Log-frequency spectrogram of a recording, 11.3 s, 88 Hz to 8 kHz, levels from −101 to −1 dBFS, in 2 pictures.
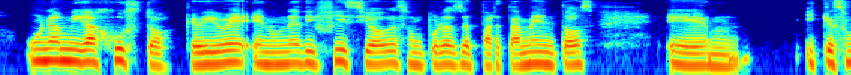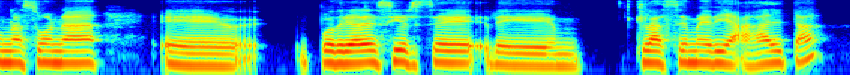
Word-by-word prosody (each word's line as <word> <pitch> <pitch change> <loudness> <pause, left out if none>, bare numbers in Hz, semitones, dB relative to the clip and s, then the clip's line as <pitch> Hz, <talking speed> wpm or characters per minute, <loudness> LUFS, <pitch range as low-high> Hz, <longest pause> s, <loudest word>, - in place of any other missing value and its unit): Una 210 0 +3
amiga, 200 -2 +5
justo, 170 -8 -2
que 165 - 0
vive 185 +3 +1
en 175 -1 0
un 175 +1 -1
edificio 185 0 -1
que 185 - -2
son 170 -2 -6
puros 170 0 -1
departamentos, 170 +2 -1 0.4
em, 160 -1 -1 0.4
y 190 - -6
que 190 - -2
es 190 - -3
una 190 -1 +2
zona, 185 0 +1 0.4
eh, 160 -3 -2 0.3
podría 185 0 +5
decirse 190 0 +2
de 155 -2 -2 0.4
clase 190 0 +2
media 185 -1 +1 0.2
alta. 185 - -2
180 Hz, 130 wpm, -22 LUFS, 165-190 Hz, 0.4 s, amiga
